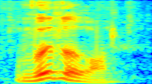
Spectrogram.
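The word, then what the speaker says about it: Wiedlin: 네, W-I-E-D-L i n 이라고 되어 있어서 발음 알려주는 사이트에 들어가서 쳐봤는데 위들린으로 발음을 저는 했는데 예. 미국 분들은 위들론, 위들론 이렇게 발음을 하시더라고요.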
